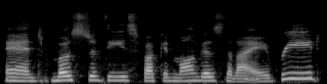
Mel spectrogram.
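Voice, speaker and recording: Casual vlogger, unhurried and opinionated, blunt with some cursing, talks while chewing; dry, close recording. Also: medium pitch, very animated, darkish tone, no echo. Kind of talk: casual rambling chat.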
